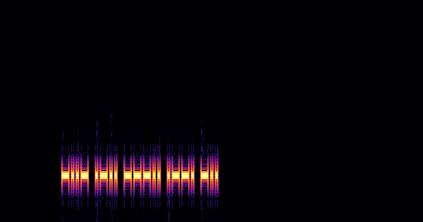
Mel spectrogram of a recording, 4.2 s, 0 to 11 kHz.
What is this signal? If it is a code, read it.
Morse code, heard as a keyed tone, about 52 wpm, 700 Hz. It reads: XL8PD
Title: Code Groups - 5 Letter:Numbers - 50wpm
